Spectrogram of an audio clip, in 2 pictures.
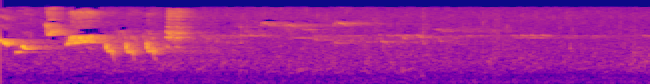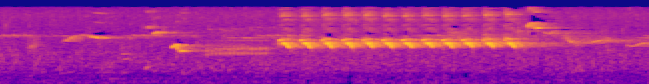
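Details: Common nightingale: a burst of loud chattering notes, a quiet gap with soft distant calls, then a steady, rapid trill of repeated notes held for over a second, over faint running water.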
